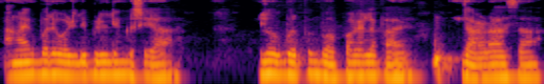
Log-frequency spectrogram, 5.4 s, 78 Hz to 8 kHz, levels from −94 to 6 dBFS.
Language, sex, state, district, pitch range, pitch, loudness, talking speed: Konkani, male, Goa, North and South Goa, 120-130 Hz, 125 Hz, -21 LUFS, 155 wpm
